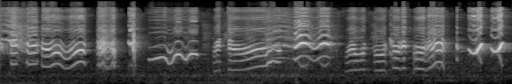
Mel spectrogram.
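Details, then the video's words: Talking pet parrot indoors: a rapid string of wavering, speech-like warbled syllables and squeaky whistled glides, with short squawky bursts between them. "Best Talking Parrot"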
